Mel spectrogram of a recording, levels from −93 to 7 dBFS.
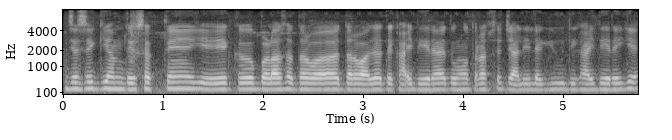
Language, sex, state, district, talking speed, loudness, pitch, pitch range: Hindi, male, Chhattisgarh, Bilaspur, 270 wpm, -17 LUFS, 170 Hz, 165-180 Hz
